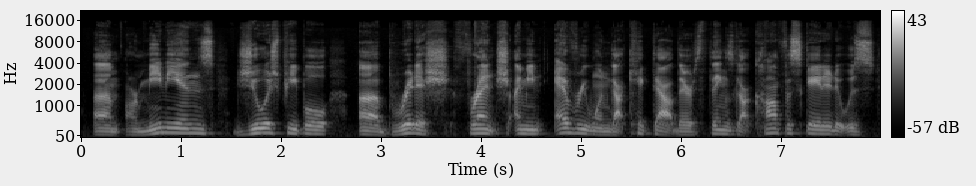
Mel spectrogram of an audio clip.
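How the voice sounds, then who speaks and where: A young man talks through history in a casual, chatty explainer. His voice sits at a middle pitch. He keeps it loose with self-deprecating asides. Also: a bit bright. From Egyptian heritage. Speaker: history video creator.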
